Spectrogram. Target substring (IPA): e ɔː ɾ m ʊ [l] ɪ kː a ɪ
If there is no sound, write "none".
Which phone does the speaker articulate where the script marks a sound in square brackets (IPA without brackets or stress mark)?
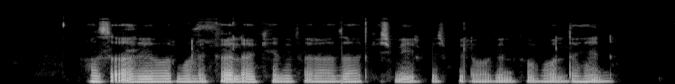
l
